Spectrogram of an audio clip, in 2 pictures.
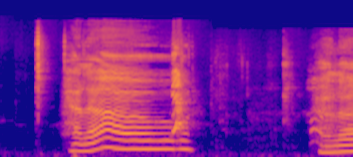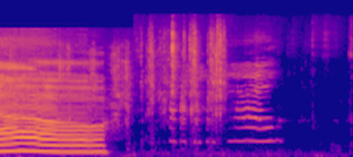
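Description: A young girl speaks playfully close by.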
